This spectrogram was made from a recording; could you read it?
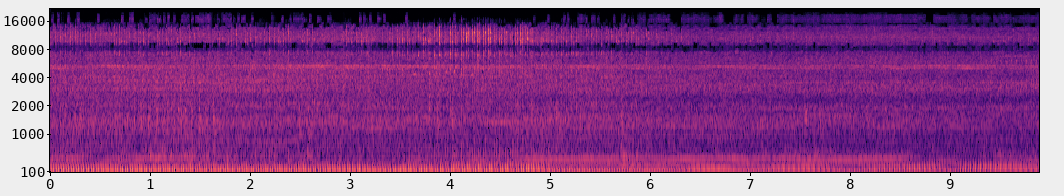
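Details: RODA RD380C gas-powered mini skid steer loader, started to demonstrate: steady, even engine note with a smooth, unbroken rhythm and no knocks or rattles; the engine is running healthy.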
